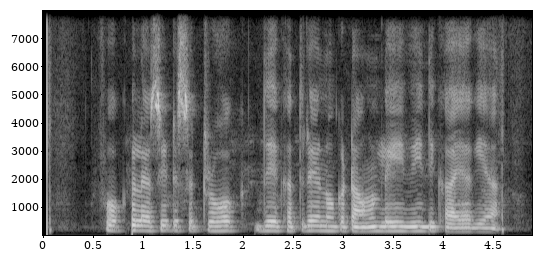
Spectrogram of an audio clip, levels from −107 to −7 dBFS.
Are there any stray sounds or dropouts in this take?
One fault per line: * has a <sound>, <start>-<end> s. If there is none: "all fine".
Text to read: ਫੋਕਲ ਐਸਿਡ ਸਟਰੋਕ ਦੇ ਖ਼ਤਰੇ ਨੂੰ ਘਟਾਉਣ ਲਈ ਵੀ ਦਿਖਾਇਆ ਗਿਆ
* has a dropout, 0.8-0.9 s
